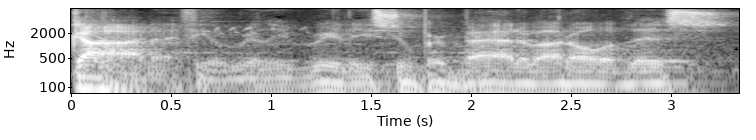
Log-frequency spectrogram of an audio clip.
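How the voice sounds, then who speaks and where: A cartoon God who is really a self-absorbed slacker gamer. The voice is very deep and gravelly, roomy with echo, yet he talks in loose, casual slang. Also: steady tone, moderate pace, dark tone. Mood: sheepish. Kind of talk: cartoon video game voice acting. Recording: roomy echo with music behind.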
